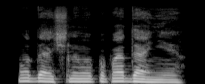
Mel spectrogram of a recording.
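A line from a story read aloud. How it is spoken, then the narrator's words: Grumbling mutter. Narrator (Russian): пробурчал Чивайст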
